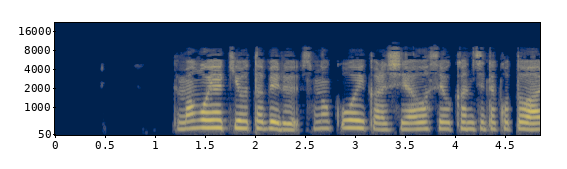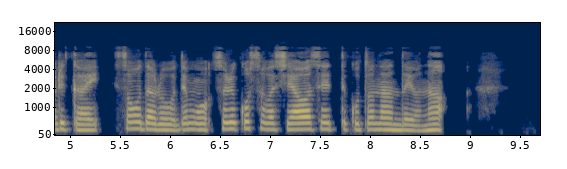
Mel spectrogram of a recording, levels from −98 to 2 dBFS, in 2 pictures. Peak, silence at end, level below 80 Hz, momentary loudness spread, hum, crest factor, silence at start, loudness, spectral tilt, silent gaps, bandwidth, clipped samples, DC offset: -8 dBFS; 0.95 s; -76 dBFS; 9 LU; none; 18 dB; 1.2 s; -25 LUFS; -3.5 dB/octave; 5.32-5.43 s; 9.4 kHz; under 0.1%; under 0.1%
